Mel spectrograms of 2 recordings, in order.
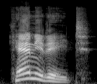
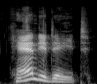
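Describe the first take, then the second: First: The d sound is dropped. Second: The d sound is clearly pronounced. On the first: "이 D를 사라지게 하고 나니까 candidate" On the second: "사전식 발음은 candidate"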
